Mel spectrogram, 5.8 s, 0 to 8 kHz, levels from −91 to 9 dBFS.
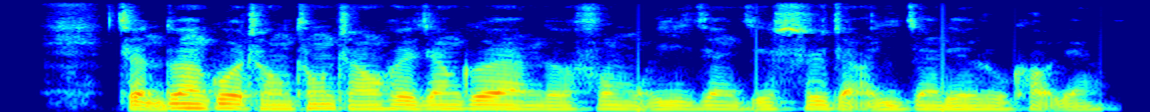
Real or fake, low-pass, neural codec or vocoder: real; 7.2 kHz; none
